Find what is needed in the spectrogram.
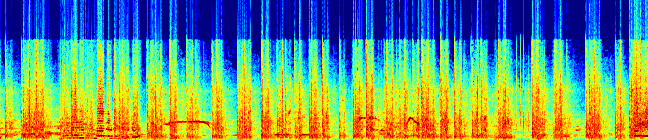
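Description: A dense, continuous run of sharp pops and cracks over shouting voices, with a brief high whistle about three and a half seconds in.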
